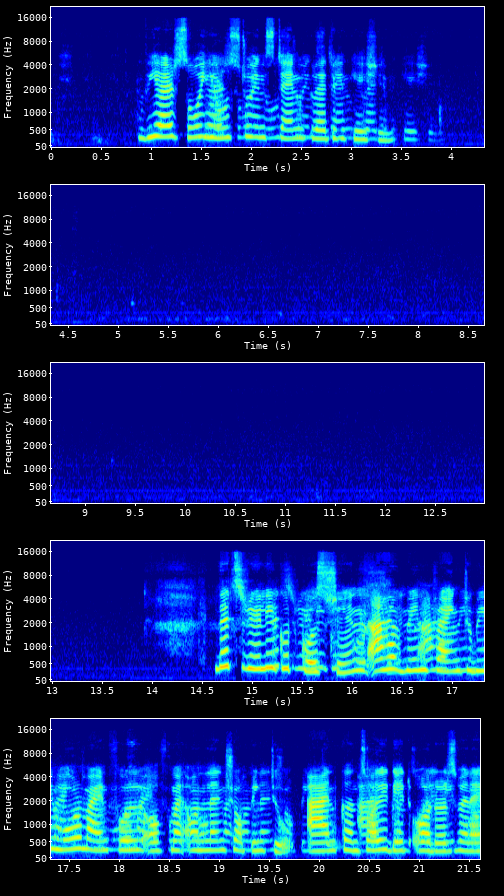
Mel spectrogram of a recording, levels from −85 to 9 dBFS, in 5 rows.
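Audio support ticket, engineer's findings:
Echo with no canceller, whole clip. Every phrase of the speech comes back around half a second later, about 11 dB down, thinner. Far end is on loudspeaker, mic picks it up, nothing cancels it before return.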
